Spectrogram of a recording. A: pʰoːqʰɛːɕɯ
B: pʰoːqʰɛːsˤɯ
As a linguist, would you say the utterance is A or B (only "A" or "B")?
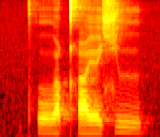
A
